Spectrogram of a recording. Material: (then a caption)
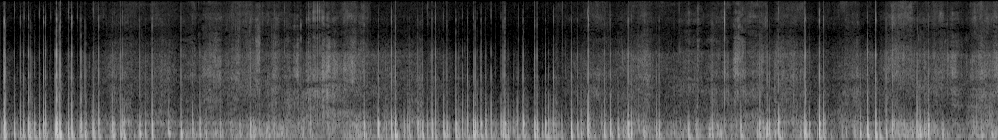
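Plastic. Long polished nails of both hands tap the bubbles of a flat, hollow plastic bubble-wrap mailer lying on a surface. The result is a dense, fast run of short, dry taps and crinkly clicks with almost no ring, mostly dull low thuds and little brightness.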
